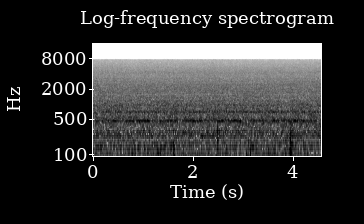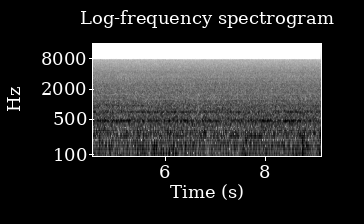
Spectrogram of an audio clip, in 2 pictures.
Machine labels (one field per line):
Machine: fan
